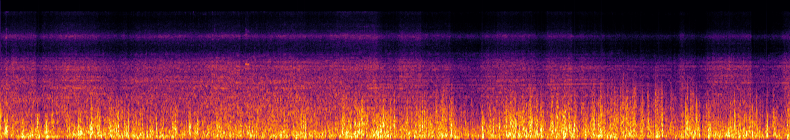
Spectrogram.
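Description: Motorcycle on the move: steady wind buffeting the microphone, mixed with the bike's running and road noise.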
